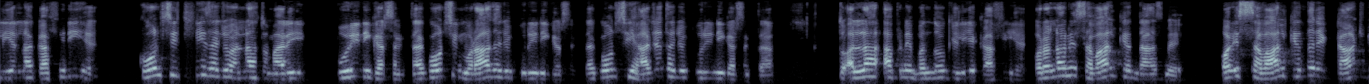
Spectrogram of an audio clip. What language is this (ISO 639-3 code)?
urd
